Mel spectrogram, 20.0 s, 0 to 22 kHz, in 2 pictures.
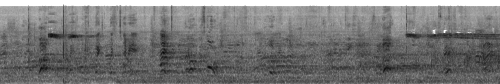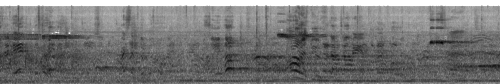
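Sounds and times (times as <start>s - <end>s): people calling out and shouting: 0.7s - 20.0s
footballs being caught: 1.2s - 1.6s, 15.1s - 15.4s.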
